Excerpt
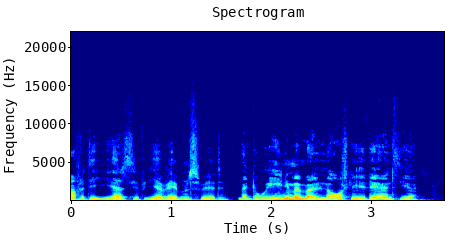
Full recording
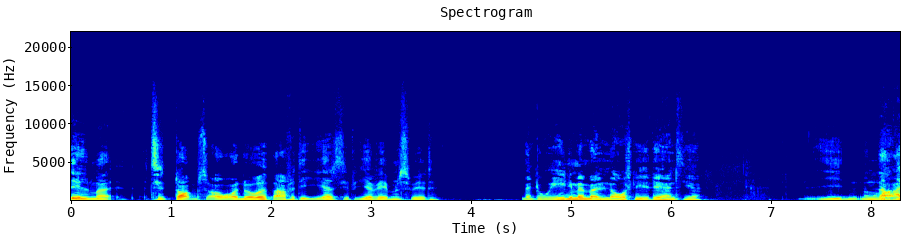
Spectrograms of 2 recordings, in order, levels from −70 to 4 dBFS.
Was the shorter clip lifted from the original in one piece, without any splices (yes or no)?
no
